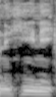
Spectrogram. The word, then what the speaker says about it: Meneghini: because she sang under the name Maria Meneghini Callas, Callas in those days, her husband's name but the Mexican Spanish pronunciation was Menjini Calles, and I just thought her voice was extraordinarily beautiful.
